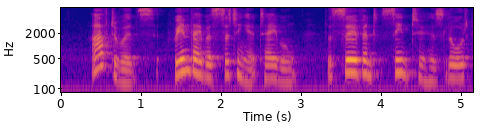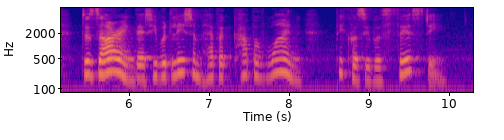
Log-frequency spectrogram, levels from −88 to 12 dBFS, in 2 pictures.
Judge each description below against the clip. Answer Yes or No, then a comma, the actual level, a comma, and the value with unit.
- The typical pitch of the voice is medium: No, high, 205 Hz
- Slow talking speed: No, average, 165 wpm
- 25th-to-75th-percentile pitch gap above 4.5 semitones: Yes, average, 4.9 semitones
